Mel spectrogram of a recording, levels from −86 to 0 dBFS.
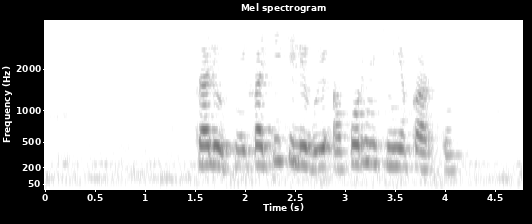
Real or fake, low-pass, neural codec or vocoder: real; 3.6 kHz; none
